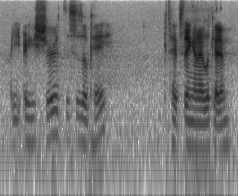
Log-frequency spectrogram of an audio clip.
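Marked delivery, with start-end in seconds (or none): 0.2-1.6 very soft, quiet, lowered, hushed voice. Role-playing on a deck with people around, speaking to him in a lowered voice. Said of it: "I sort of lower my voice and I say like".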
